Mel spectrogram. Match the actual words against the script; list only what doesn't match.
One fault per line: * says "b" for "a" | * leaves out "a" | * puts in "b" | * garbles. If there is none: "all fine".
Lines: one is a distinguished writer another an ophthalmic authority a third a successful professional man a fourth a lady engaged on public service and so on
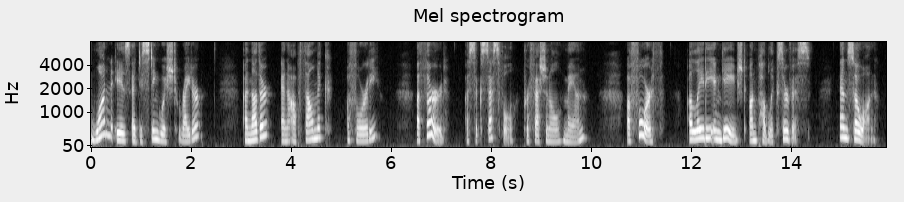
all fine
